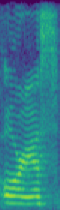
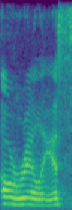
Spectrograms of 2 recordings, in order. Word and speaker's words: Aureus: his name last time his aureus not aurelius aureus uh it says he's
